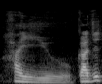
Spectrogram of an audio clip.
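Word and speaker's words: 俳優: 일본어 우승 어떻게 발음해요? 우승을 유쇼, 배우를 하이유까지 챙겨두시면 되겠습니다.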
